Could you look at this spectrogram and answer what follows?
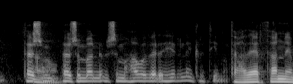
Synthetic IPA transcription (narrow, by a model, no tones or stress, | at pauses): θɛsːʏmθɛsːʏmːœnːʏmsɛmɦaːvavɛːɾɪðçɛːɾɪðlejŋkɾɪt̪ʰiːmaθaðɛɾ̥θanːɪ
